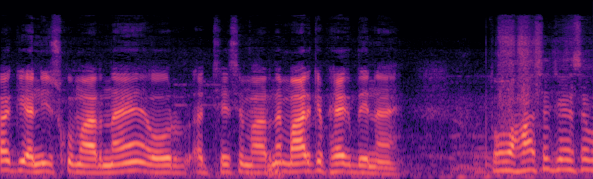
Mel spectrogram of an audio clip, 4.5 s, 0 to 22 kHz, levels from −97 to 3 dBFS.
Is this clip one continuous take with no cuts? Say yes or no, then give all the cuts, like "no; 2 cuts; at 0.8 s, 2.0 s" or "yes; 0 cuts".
no; 1 cut; at 3.3 s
